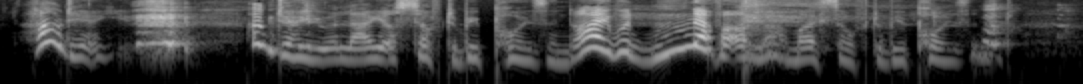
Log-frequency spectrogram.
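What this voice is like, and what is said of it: Posh, angry queen voice. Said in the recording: “a very angry queen. And that will be my voice for this week. I'll just be a very posh and angry queen... It's just a ridiculous voice that I put on”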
